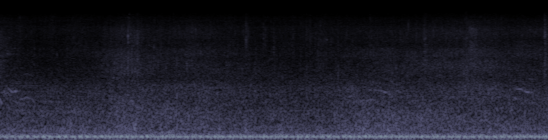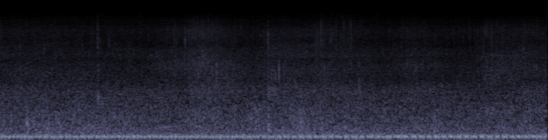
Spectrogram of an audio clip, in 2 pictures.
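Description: A boat engine idling: a steady low drone with a fast, even throb.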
